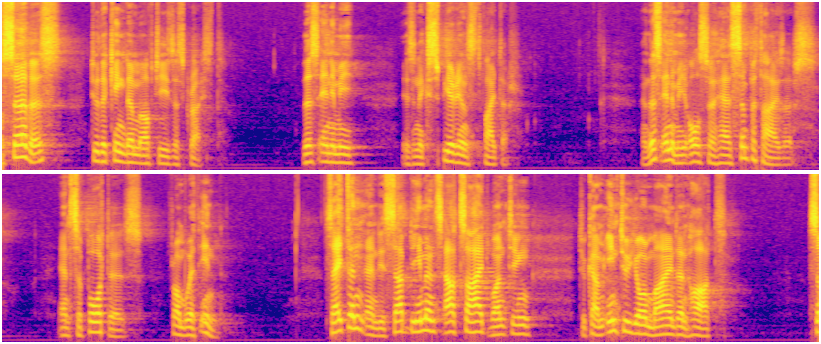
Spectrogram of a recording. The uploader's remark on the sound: Evening Worship Service - 18 September 2022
